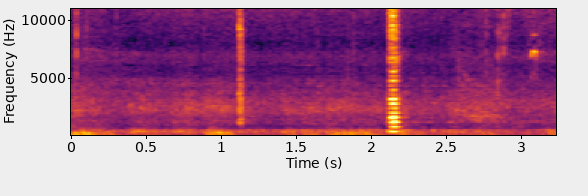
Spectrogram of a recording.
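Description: A car locks with its key fob and gives a single short horn chirp over faint background traffic and road noise.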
